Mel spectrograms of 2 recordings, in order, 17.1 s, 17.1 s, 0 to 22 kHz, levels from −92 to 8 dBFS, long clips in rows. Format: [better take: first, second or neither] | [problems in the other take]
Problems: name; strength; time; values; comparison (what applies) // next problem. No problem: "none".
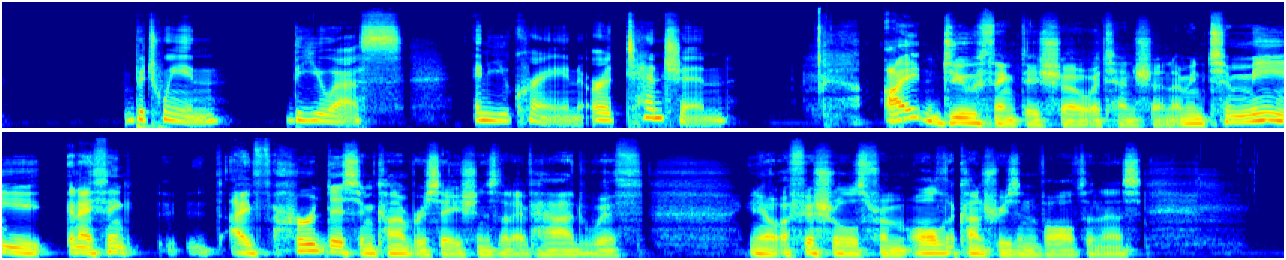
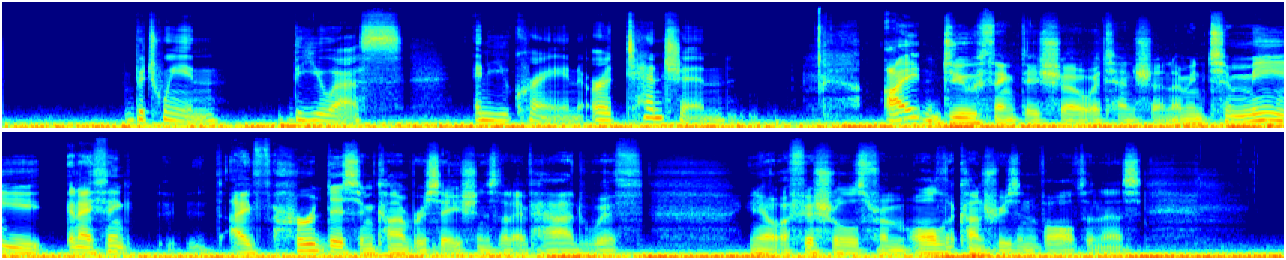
first | low rumble; faint; throughout; 25 dB below the speech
